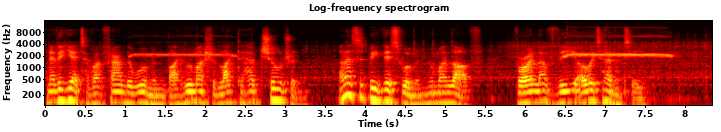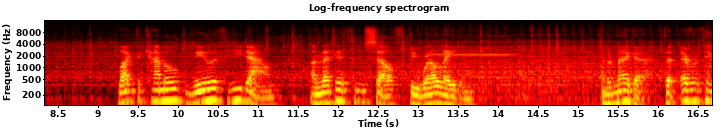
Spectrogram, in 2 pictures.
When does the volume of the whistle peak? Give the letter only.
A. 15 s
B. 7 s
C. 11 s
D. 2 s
B.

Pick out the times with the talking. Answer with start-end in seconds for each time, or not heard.
0.0-7.5, 9.2-13.7, 15.3-16.6.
